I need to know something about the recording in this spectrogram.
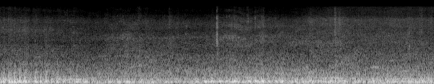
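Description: Roadside traffic: a steady low engine rumble from vehicles on the street.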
